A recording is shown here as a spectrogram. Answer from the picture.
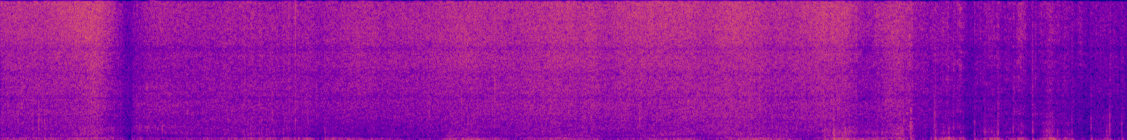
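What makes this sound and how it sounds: Long nails scratch along the ribbed weave of a soft cushion's thick, woven zigzag-pattern textile cover. The result is a soft, rustling, raspy scratching, mostly low and muffled with little brightness. It runs in continuous strokes that grow louder and choppier toward the end.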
